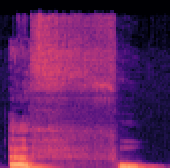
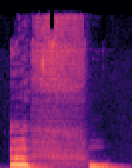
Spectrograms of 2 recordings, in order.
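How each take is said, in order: First: The middle consonant is held long, with a pause. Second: The middle consonant is held long, with a pause.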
